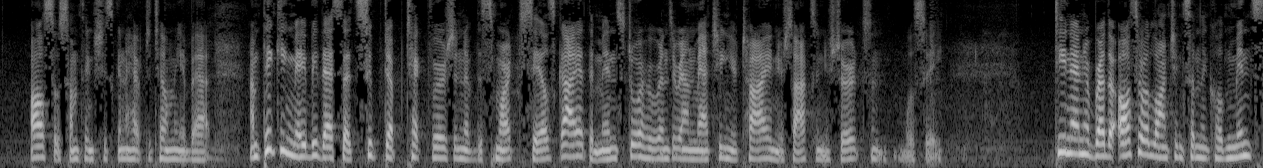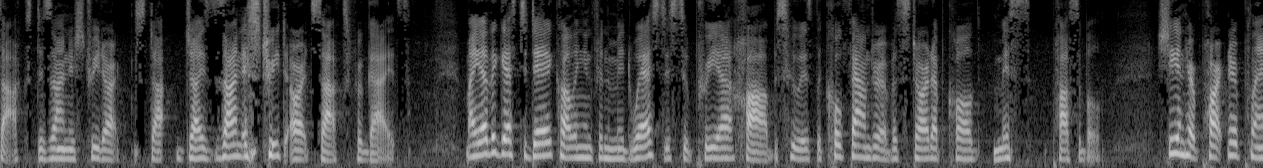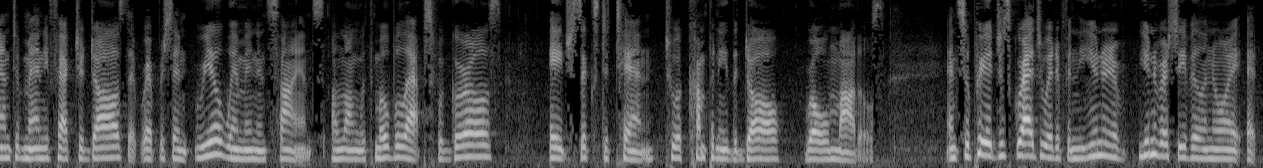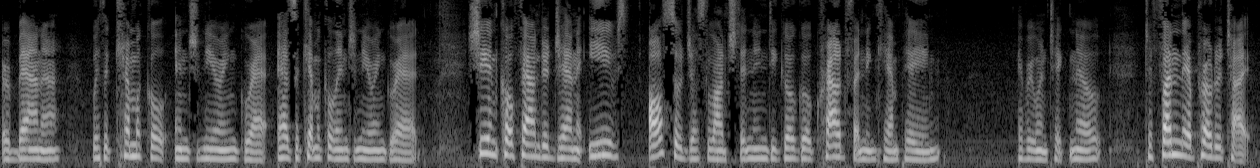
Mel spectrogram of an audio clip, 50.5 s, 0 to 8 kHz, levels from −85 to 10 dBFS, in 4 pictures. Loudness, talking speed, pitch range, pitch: -20 LUFS, 190 wpm, 165-205 Hz, 180 Hz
